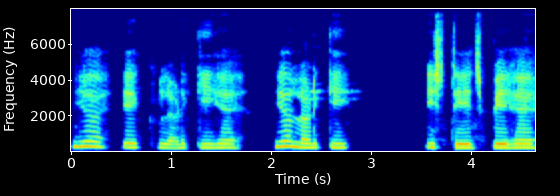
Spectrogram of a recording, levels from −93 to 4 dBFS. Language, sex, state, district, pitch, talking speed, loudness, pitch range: Hindi, female, Bihar, Jamui, 220 Hz, 115 wpm, -30 LUFS, 215-235 Hz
